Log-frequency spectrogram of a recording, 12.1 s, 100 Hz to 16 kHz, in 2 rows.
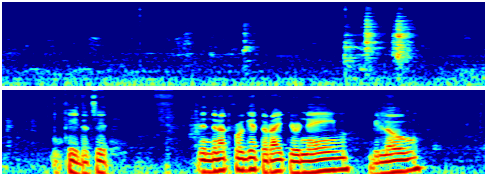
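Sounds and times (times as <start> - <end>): pencil scratching on paper: 0.0 - 4.7, 5.7 - 8.8.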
